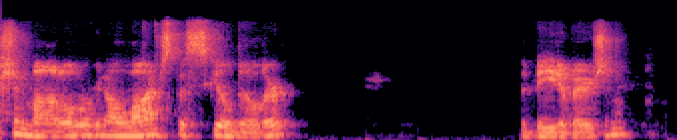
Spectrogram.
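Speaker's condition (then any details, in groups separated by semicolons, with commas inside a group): No condition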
